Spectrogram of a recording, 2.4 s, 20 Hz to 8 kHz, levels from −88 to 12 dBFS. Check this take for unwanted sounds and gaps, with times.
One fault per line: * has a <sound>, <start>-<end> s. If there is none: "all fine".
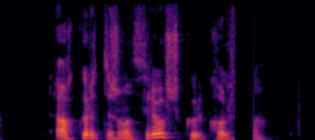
* has a dropout, 1.8-1.9 s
